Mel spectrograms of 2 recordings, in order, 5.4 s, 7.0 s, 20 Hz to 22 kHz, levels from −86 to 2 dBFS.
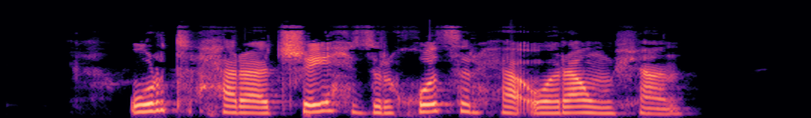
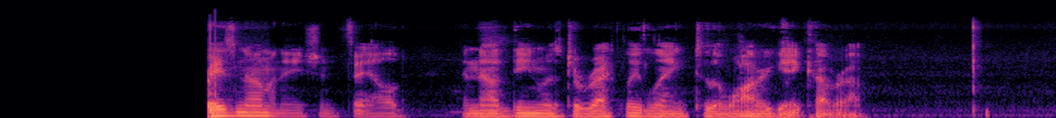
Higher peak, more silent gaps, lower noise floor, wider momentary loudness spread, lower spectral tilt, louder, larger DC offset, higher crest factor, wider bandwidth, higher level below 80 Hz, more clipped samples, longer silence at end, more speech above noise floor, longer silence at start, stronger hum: about the same, 0 dBFS vs -2 dBFS; neither; first, -80 dBFS vs -57 dBFS; second, 9 LU vs 13 LU; second, -3.5 dB/octave vs -5.5 dB/octave; first, -16 LUFS vs -26 LUFS; neither; second, 18 dB vs 24 dB; second, 9.4 kHz vs 12.5 kHz; second, -70 dBFS vs -44 dBFS; neither; first, 0.85 s vs 0.45 s; first, 64 dB vs 32 dB; second, 0.85 s vs 1.4 s; neither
